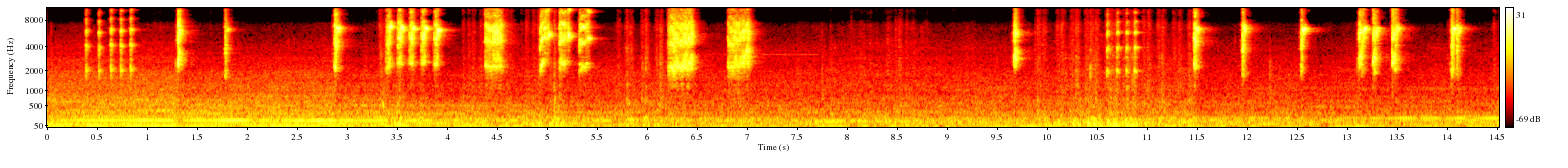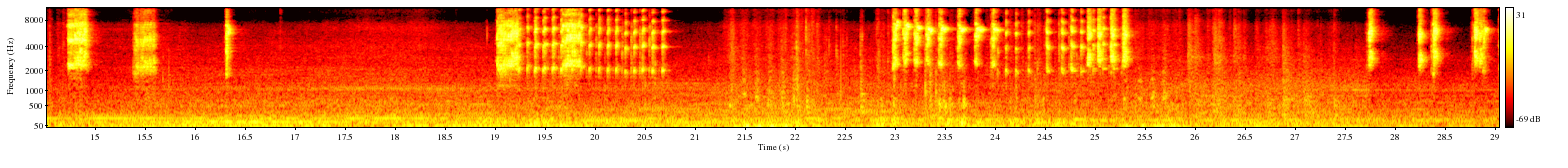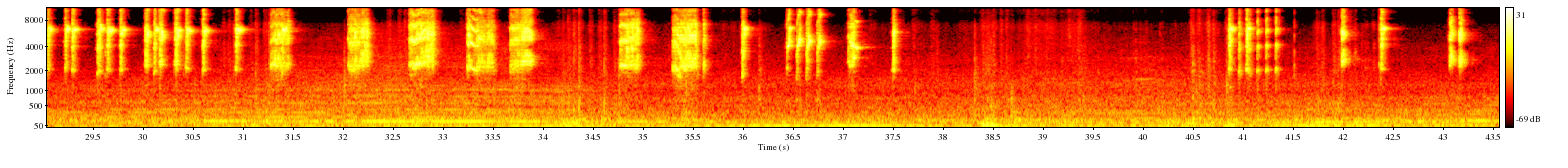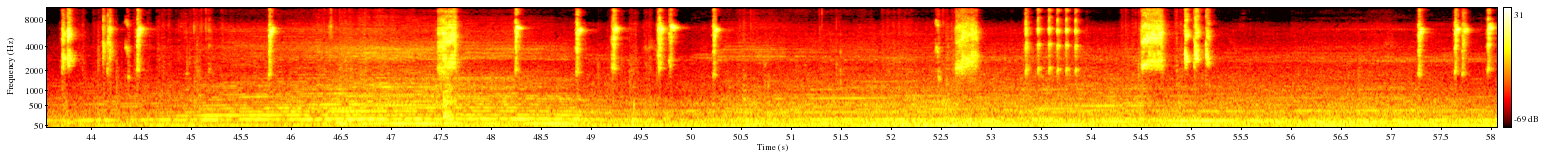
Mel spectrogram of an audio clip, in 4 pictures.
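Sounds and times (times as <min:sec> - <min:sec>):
lovebirds chattering: 0:00.3 - 0:01.9, 0:02.9 - 0:07.2, 0:09.6 - 0:15.7, 0:22.9 - 0:25.8, 0:27.7 - 0:34.0, 0:47.5 - 0:50.4, 0:52.2 - 0:55.3, 0:57.2 - 0:58.0.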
